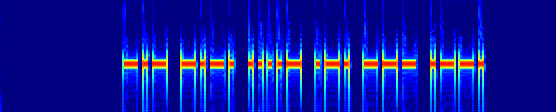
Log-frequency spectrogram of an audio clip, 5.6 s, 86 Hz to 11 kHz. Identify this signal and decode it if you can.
Morse code, heard as a keyed tone, about 25 wpm, 700 Hz. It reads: KC4ROP
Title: USA Call Signs - 6 Characters - 3x Character Spacing - 25wpm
